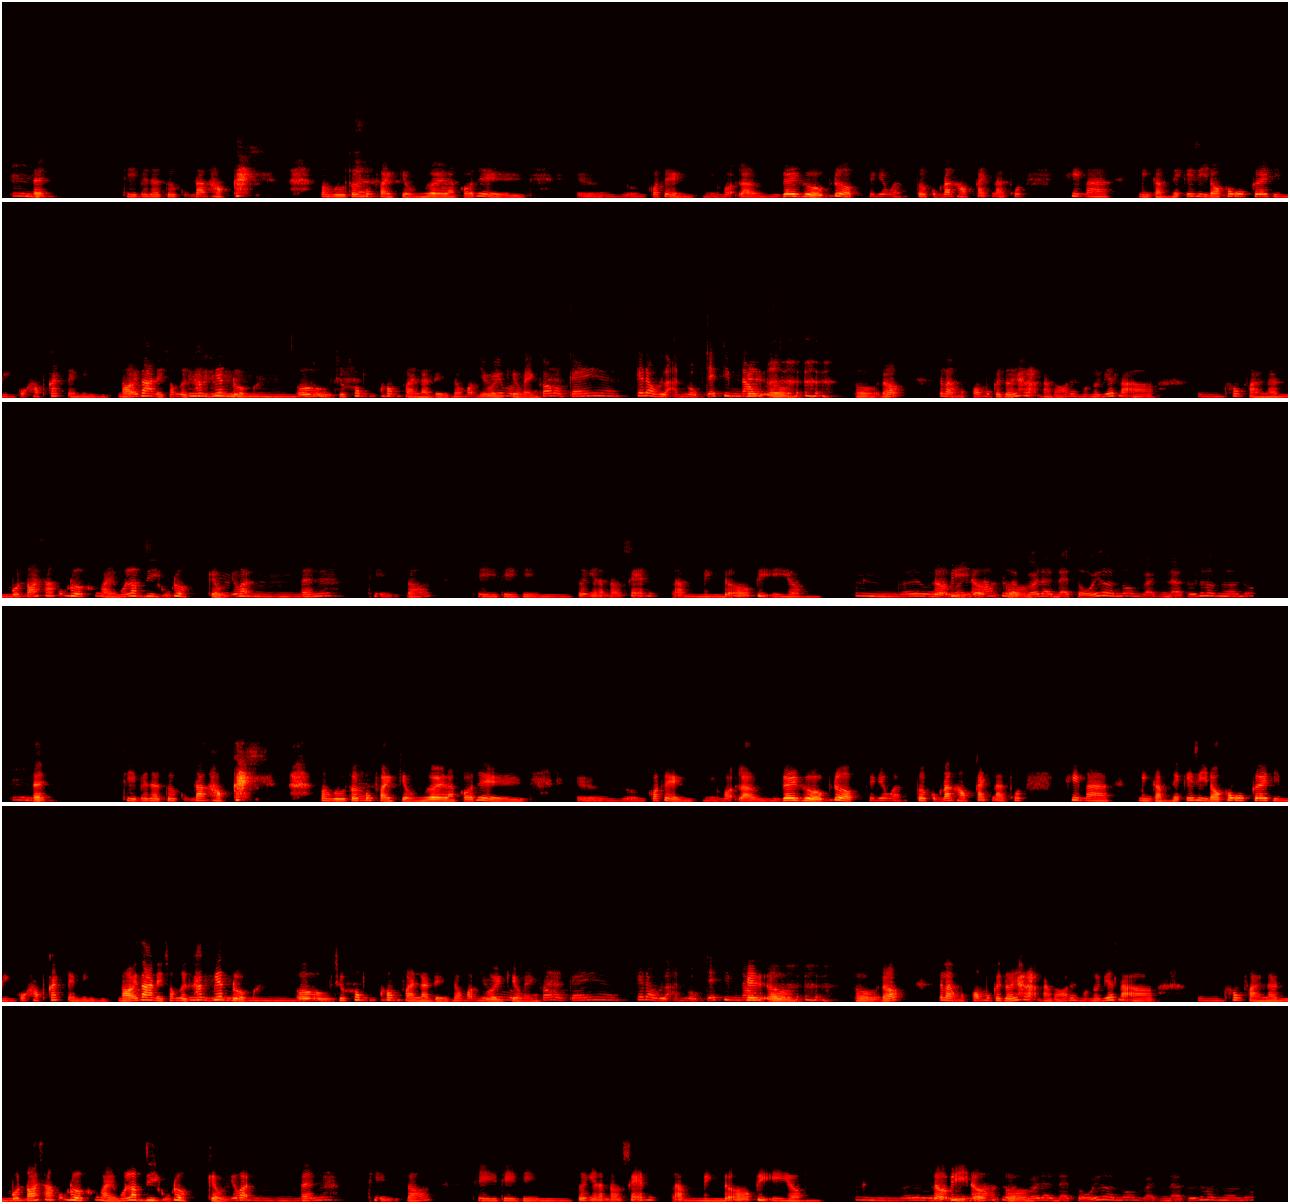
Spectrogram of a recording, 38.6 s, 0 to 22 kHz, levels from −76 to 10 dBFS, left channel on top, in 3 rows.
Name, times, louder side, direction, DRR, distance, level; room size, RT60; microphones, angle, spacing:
voice 1, 0.1-0.5 3.5-3.8 14.7-16.1 16.7-16.8 17.6-21.2 27.9-29.1 34.3-38.2, left 3 dB, 35° left, 0.5 m, -40 dB
voice 2, 1.2-5.5 5.8-11.1 11.4-15.3 15.8-18.3 20.3-20.9 21.4-28.2 28.7-28.8 29.4-30.0 30.5-33.9 35.0-36.1, right 4 dB, 60° right, 0.6 m, -34 dB
9.0 x 4.6 x 3.5 m
head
